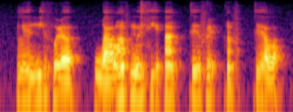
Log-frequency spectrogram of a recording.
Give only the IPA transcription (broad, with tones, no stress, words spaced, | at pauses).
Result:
lɪː˩ mʲø˧˩˧fʊ˩ɭɐ˩ | wa˩lˠɐ̃˥˨fmʏ˧˩˧ fʲe˧˩˧ ʔã˧˩˧kːɪː˧˩˧f ɭɪ˩kːɐ̃˩fkːɪː˥˨lˠ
